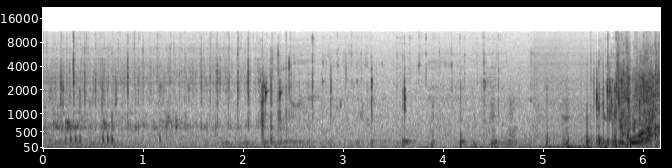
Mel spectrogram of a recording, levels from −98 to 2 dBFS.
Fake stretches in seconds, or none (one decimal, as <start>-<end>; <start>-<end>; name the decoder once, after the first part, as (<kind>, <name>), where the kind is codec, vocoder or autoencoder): 4.9-5.6 (autoencoder, DAC-VAE)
